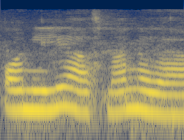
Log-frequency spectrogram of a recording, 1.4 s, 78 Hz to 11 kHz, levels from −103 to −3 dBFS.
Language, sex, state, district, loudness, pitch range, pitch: Hindi, female, Uttarakhand, Uttarkashi, -13 LUFS, 210-225 Hz, 225 Hz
